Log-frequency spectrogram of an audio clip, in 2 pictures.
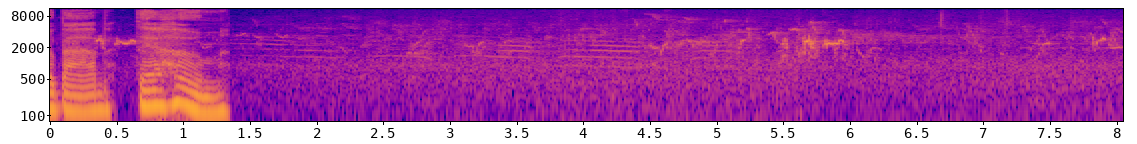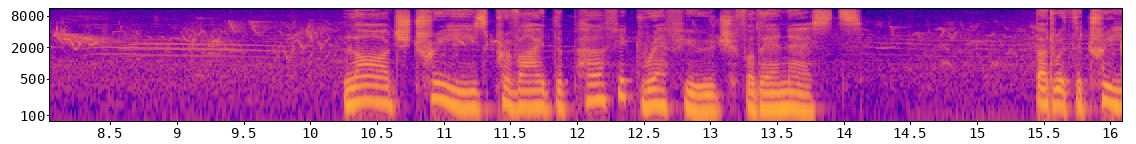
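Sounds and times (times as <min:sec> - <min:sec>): birds whistling and chirping: 0:00.0 - 0:12.2, 0:14.1 - 0:16.0.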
